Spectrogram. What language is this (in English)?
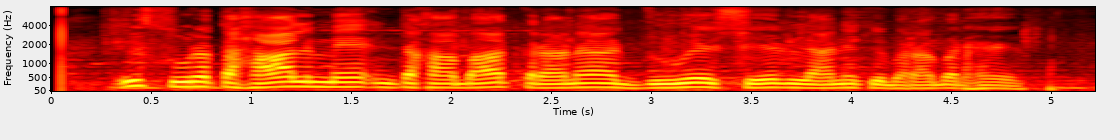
Urdu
